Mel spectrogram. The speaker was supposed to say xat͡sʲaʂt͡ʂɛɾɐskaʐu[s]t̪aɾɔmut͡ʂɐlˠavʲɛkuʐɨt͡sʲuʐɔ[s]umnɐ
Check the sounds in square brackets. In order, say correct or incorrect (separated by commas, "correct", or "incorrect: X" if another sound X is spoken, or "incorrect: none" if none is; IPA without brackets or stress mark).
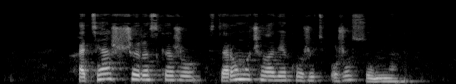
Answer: correct, correct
